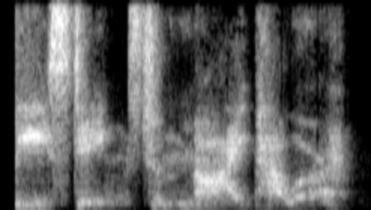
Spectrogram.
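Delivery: loud draconic voice. A player's character in a tabletop game speaks in a loud draconic voice. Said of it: "loudly in his draconic voice".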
